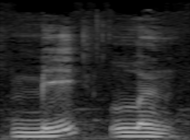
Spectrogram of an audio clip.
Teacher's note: Agora, a segunda palavra exemplo, que é melancia, que podemos dividir em quatro sílabas, melancia, em que podemos verificar um hiato entre as vogais I e A, que após a separação silábica se encontram em sílabas diferentes, a última e a penúltima.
